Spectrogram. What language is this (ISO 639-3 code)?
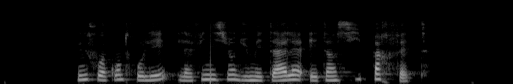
fra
